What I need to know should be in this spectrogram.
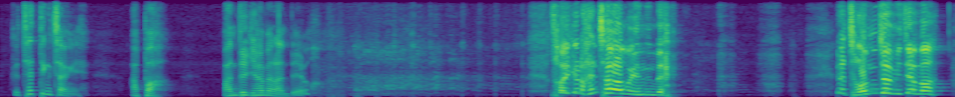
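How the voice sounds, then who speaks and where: A man's voice: very high-pitched, a bit bright. A middle-aged male pastor telling a personal story in a sermon, acting out the voices and laughing at himself.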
